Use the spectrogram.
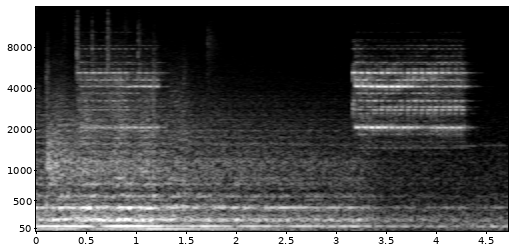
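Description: Two electronic telephone ring bursts sound a few seconds apart over a low background hum, heard as if through a call.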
